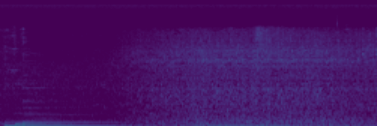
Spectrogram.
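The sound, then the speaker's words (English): An old school bus idles in a parking lot in the center of town, where migrant farm workers board buses to the fields, with a deep, steady diesel rumble, while a loud sustained hiss of air brakes washes over it. No one speaks. “come to this parking lot in the center of town, where they board old school buses that take them to the fields.”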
